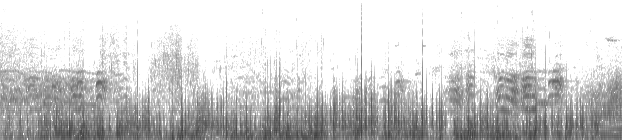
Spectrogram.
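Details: Long-tailed Ducks in a flock in early spring (April) at Tommy Thompson Park, Toronto, on cold water after wintering, give funny nasal, yodelling, honk-like calls that overlap and rise and fall over a steady low murmur.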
